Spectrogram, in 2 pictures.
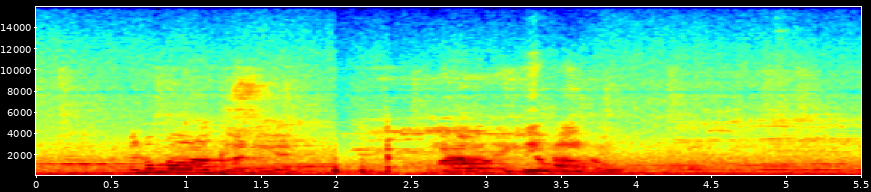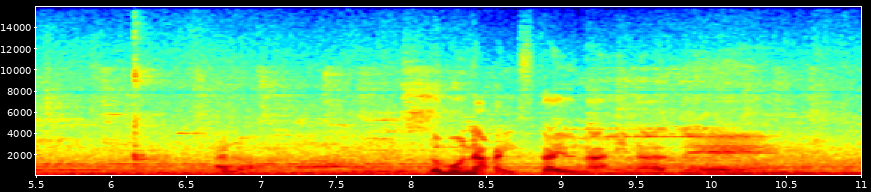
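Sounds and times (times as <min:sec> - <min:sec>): low background hum: 0:00.0 - 0:11.0.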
